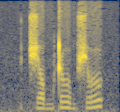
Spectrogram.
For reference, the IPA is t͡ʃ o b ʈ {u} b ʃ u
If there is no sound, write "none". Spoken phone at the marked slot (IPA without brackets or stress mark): u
